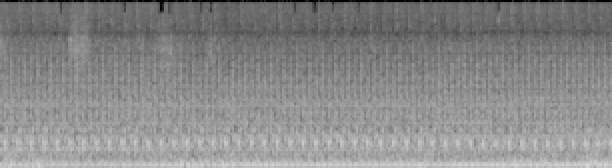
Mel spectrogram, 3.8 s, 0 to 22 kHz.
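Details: Citroën 2CV flat-twin after fuel had drained back over time and float bowls were primed with a hand bulb: steady, even chatter at idle with regular beat, no stumbles or missed firing; running properly.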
